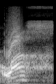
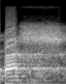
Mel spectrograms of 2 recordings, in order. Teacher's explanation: Yang pertama sin tipis, ya, was, kemudian tash, nah, sinnya tebal di sini.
